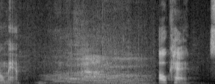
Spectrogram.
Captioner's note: audience exclaiming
